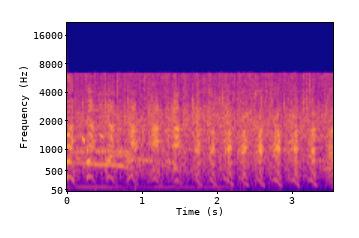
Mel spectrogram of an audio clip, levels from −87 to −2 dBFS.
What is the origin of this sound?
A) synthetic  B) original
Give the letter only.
B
